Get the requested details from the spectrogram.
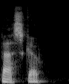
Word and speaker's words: Vasco: The other thing is Vasco should be pronounced Basco. – Oh, righto. I did not know that. – Because V's are pronounced as B's.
